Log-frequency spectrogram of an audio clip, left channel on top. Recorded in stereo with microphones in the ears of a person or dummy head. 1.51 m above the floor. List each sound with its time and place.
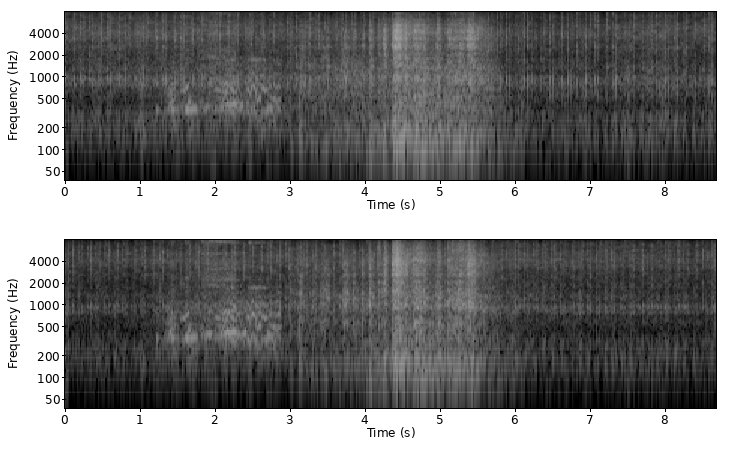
1.2 s a squeak: 25° right (ahead or behind), 0.5 m
3.0 s tearing paper: 50° right (ahead or behind), 4.5 m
